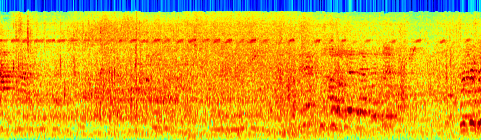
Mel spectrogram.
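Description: Indistinct voices in the background, with a faint high chirp repeating about four or five times a second.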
